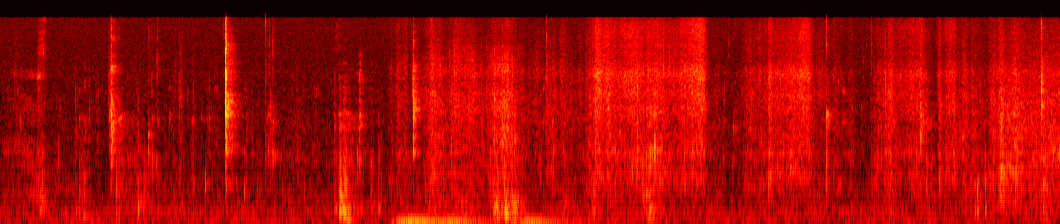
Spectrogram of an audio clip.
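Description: Close mouth sounds of chewing zucchini noodles, with sharp smacks and clicks. From about four to seven seconds in, a paper napkin rustles as it wipes the mouth.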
